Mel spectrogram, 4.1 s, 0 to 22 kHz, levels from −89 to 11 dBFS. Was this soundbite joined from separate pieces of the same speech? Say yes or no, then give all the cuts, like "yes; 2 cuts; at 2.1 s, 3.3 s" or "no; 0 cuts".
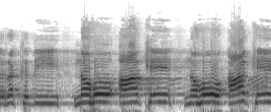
no; 0 cuts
